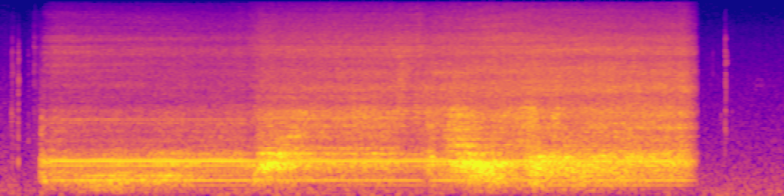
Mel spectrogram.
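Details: New Kärcher pressure washer on a farm: steady motor-pump hum with a hissing jet that firms up when the trigger is squeezed, then cuts off cleanly; strong push, healthy.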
